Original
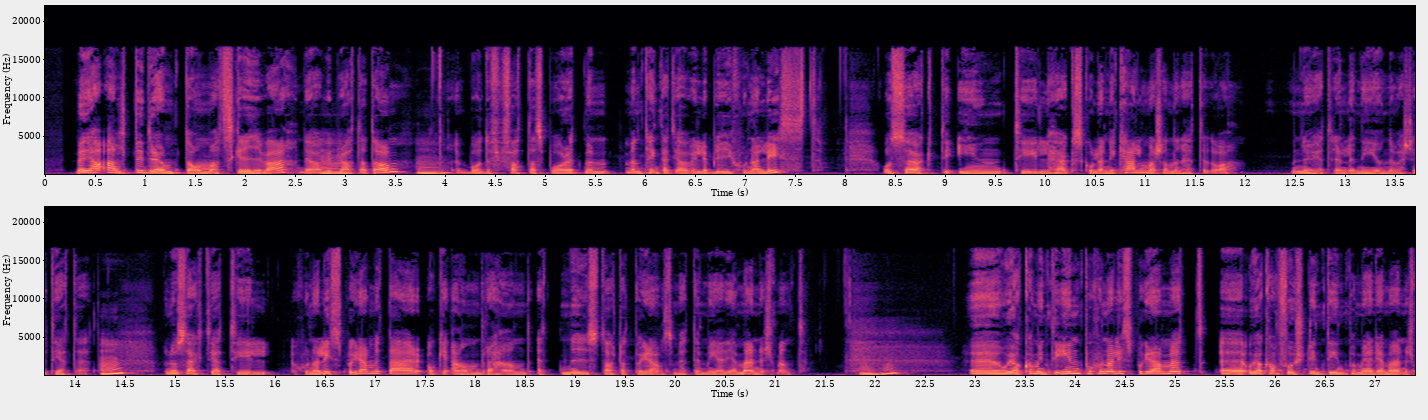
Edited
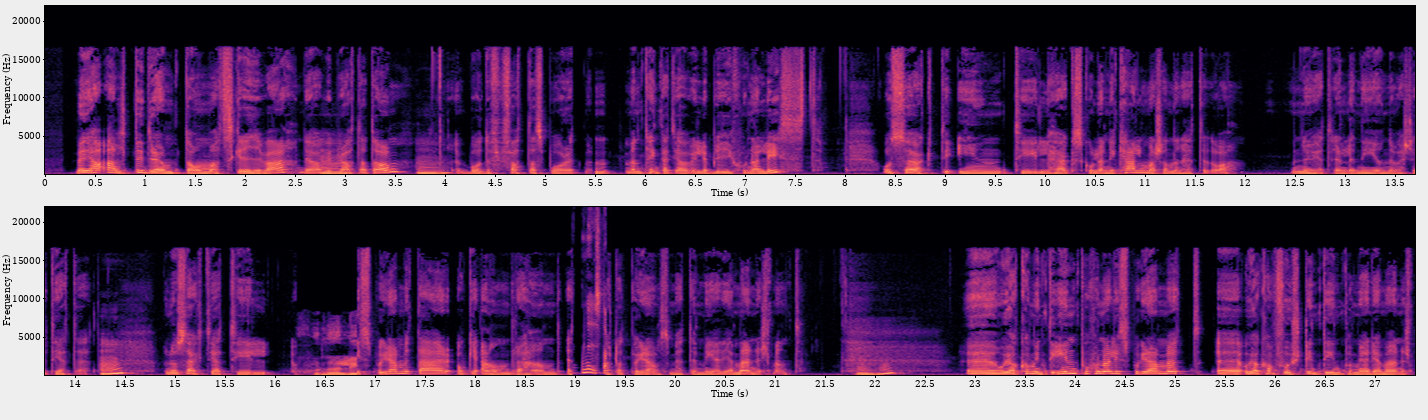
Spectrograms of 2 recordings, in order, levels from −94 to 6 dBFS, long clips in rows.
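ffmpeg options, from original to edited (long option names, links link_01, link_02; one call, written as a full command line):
ffmpeg -i in.wav -filter_complex "[0:a]asplit=6[link_01][link_02][link_03][link_04][link_05][link_06];[link_01]atrim=end=5.49,asetpts=PTS-STARTPTS,afade=type=out:start_time=5.04:duration=0.45[link_07];[link_02]atrim=start=5.49:end=16.204,asetpts=PTS-STARTPTS,afade=type=in:duration=0.004:curve=hsin[link_08];[link_03]atrim=start=16.2:end=16.52,asetpts=PTS-STARTPTS,asetrate=22932,aresample=44100,atrim=end_sample=27138,asetpts=PTS-STARTPTS[link_09];[link_04]atrim=start=16.516:end=18.674[link_10];[link_05]atrim=start=18.67:end=19.34,asetpts=PTS-STARTPTS,asetrate=86877,aresample=44100,atrim=end_sample=14998,asetpts=PTS-STARTPTS[link_11];[link_06]atrim=start=19.336[link_12];[link_07][link_08]concat=n=2:v=0:a=1[link_13];[link_13][link_09]acrossfade=duration=0.004:curve1=hsin:curve2=hsin[link_14];[link_14][link_10]acrossfade=duration=0.004:curve1=hsin:curve2=hsin[link_15];[link_15][link_11]acrossfade=duration=0.004:curve1=hsin:curve2=hsin[link_16];[link_16][link_12]acrossfade=duration=0.004:curve1=hsin:curve2=hsin" out.wav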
